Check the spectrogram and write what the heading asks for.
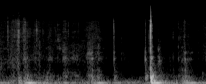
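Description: The red locking clip on a Jeep Wrangler TJ wiper motor's electrical connector snapping open with one sharp click about one and a half seconds in, as a flathead screwdriver twists it to unlock the connector. A fainter tick comes just before it.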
